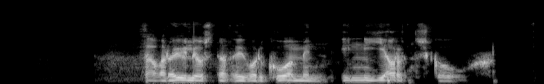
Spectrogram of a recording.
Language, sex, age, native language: Icelandic, male, 20-29, Icelandic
